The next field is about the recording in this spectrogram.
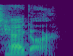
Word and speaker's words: Haggar: one thing that was said to me before was that it was spelled H-A-G-G-A-R. – Yeah. – And that should be pronounced Hagar instead of Hagar. – Like Yagar. – Yeah. So okay. I sometimes get caught saying Hagar and I don't really mean to, but it's Hagar.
